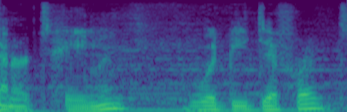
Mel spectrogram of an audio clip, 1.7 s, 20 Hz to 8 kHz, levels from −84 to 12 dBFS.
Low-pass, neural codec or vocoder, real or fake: 7.2 kHz; codec, 44.1 kHz, 7.8 kbps, Pupu-Codec; fake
